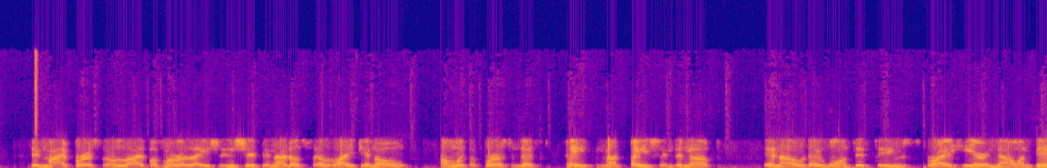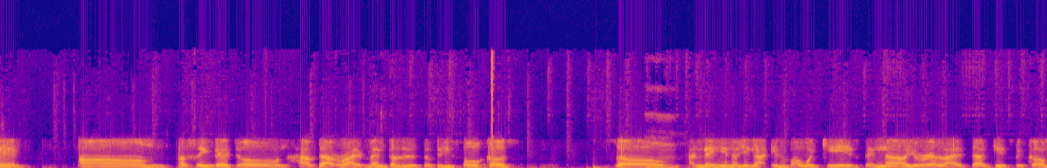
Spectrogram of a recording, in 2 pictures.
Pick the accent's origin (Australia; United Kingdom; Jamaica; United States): Jamaica; Kingston; I'm from Kingston, Jamaica. So, you know what I mean? I'm a global person.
